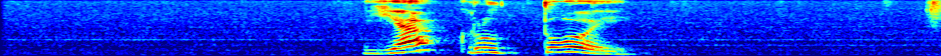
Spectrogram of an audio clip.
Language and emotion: Russian, positive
